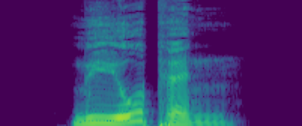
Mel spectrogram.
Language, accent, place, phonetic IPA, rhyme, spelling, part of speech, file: German, Germany, Berlin, [myˈoːpn̩], -oːpn̩, myopen, adjective, De-myopen.ogg
- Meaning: inflection of myop: 1. strong genitive masculine/neuter singular 2. weak/mixed genitive/dative all-gender singular 3. strong/weak/mixed accusative masculine singular 4. strong dative plural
